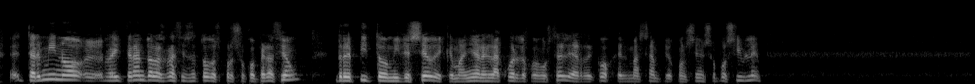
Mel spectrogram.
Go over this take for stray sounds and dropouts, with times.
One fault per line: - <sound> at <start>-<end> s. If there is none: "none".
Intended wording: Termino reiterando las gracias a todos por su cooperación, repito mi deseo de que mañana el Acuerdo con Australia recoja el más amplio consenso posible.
none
